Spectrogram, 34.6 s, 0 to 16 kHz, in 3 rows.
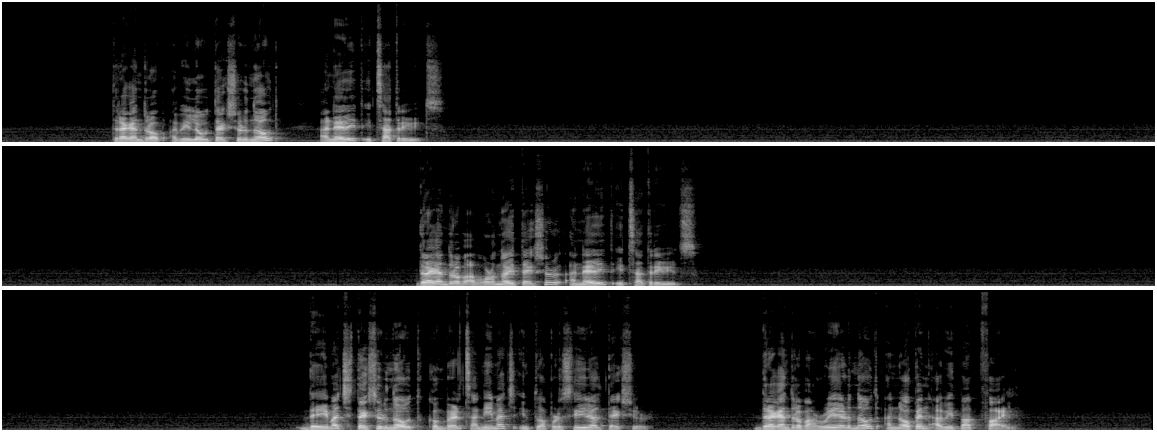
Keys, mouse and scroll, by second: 0.7-2.5 drag, 4.2 click, 4.9-5.9 drag, 6.3-7.5 drag, 7.9 click, 9.9 4, 10.4-14.2 drag, 15.3 click, 16.6-18.3 drag, 19.7 click, 20.5 5, 21.7-25.5 drag, 31.4 click, 32.0-33.0 drag, 33.6-34.5 drag.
